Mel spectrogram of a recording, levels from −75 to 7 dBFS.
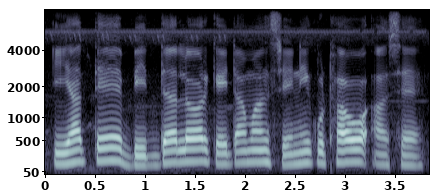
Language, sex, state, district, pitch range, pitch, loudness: Assamese, male, Assam, Kamrup Metropolitan, 140-170 Hz, 160 Hz, -15 LUFS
